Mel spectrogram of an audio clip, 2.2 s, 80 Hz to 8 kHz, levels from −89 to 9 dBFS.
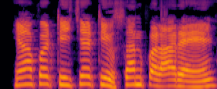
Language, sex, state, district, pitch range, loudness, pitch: Hindi, male, Bihar, Saran, 200-250 Hz, -14 LUFS, 235 Hz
